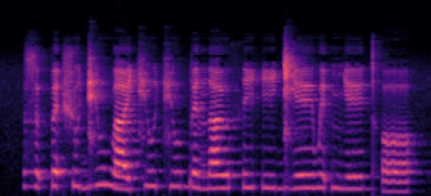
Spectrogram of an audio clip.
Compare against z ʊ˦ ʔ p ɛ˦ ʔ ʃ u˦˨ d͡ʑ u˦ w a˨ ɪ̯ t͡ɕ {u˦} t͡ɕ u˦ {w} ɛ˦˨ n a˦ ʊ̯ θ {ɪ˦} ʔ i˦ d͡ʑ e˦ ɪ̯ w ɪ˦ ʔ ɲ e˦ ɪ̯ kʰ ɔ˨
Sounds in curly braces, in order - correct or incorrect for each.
correct, incorrect: b, incorrect: i˦

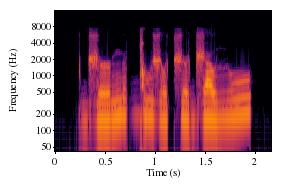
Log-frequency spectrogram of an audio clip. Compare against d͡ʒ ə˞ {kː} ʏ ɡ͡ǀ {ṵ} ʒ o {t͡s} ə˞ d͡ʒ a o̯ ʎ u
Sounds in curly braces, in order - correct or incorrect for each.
incorrect: ŋ, incorrect: u, incorrect: t͡ʃ

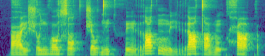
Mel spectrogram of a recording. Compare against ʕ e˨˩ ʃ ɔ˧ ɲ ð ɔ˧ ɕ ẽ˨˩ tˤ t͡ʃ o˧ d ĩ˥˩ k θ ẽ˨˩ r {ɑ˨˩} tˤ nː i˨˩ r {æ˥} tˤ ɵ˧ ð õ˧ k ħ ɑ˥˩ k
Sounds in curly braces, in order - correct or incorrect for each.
incorrect: ɑ˥, correct

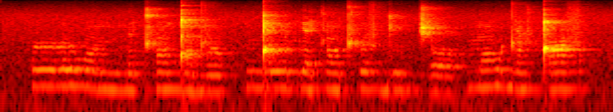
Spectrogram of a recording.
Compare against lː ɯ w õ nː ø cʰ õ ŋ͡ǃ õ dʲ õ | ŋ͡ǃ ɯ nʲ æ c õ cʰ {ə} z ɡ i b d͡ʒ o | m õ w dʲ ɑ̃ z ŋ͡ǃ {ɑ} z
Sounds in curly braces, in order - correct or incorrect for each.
incorrect: ɯ, correct

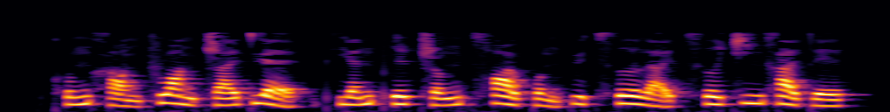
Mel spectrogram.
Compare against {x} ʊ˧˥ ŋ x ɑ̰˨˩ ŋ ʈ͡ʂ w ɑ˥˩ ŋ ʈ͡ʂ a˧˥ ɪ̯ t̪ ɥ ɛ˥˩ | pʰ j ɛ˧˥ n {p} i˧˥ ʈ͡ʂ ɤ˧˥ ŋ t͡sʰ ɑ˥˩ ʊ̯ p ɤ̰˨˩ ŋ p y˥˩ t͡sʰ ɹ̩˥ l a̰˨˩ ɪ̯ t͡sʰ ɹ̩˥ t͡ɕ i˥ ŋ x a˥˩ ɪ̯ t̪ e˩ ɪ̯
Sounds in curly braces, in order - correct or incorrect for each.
incorrect: kʰ, incorrect: pʰ

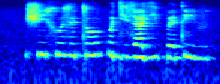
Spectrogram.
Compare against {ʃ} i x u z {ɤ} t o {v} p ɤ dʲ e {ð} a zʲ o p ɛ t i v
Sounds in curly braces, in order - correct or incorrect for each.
correct, incorrect: ɯ, correct, incorrect: z

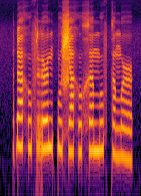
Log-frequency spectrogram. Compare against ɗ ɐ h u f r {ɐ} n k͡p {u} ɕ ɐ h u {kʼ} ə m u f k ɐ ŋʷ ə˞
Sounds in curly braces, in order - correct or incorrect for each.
incorrect: ə˞, correct, incorrect: x

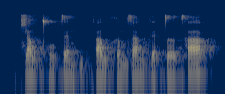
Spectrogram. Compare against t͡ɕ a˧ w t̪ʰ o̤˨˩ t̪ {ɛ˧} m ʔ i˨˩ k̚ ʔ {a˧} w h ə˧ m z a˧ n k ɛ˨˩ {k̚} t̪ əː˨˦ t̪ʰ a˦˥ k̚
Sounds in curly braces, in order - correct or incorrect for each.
correct, correct, incorrect: t̚

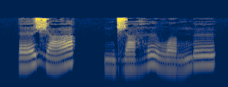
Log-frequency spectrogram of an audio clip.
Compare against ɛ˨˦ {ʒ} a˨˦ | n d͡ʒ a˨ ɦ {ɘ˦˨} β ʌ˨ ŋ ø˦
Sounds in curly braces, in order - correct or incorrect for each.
correct, correct

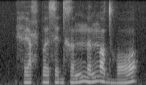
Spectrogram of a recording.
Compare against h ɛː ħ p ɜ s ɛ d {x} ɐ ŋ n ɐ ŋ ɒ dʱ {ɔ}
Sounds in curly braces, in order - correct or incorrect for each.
correct, correct

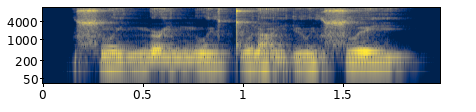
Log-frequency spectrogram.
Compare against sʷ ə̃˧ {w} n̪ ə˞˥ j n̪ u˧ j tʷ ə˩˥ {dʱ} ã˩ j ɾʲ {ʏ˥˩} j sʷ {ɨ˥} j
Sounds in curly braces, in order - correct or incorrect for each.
incorrect: j, incorrect: ɾ, incorrect: u˥˩, incorrect: e˥

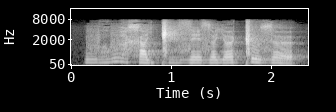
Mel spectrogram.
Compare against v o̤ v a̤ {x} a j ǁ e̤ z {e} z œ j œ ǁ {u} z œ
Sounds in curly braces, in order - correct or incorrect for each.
correct, correct, correct

